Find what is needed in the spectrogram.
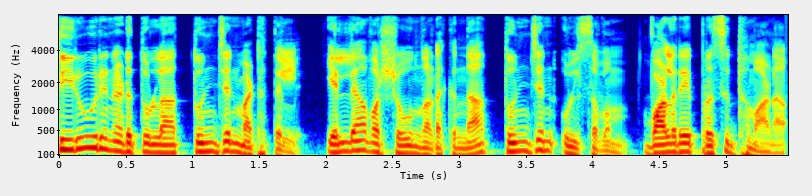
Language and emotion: Malayalam, neutral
